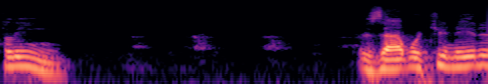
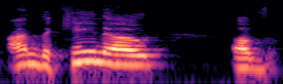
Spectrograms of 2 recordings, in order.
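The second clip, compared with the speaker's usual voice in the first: ordinary talk, nothing marked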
